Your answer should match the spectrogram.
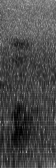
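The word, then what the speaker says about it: trois: This 3 is called thwa. And how come? Not twice, because for English I would be pronouncing it twice, but here it is thwa. Why? Because in French T and R, these two letters, they are together, they are bound to produce a sound ha.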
